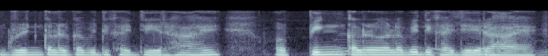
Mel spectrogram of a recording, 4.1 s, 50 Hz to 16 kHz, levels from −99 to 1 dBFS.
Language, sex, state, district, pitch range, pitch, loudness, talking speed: Hindi, male, Arunachal Pradesh, Longding, 140-150 Hz, 145 Hz, -18 LUFS, 245 wpm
